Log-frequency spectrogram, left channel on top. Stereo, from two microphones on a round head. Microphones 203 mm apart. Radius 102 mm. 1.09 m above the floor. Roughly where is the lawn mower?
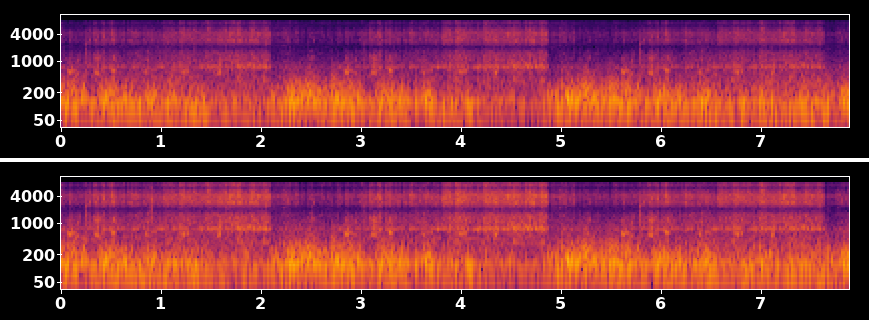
Right.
